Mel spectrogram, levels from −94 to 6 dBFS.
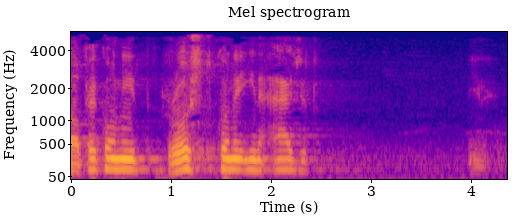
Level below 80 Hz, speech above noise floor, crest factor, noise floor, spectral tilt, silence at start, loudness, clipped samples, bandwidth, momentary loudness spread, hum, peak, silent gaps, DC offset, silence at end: -54 dBFS; 35 dB; 18 dB; -54 dBFS; -8.5 dB/octave; 0 s; -20 LUFS; under 0.1%; 5.4 kHz; 23 LU; none; -4 dBFS; none; under 0.1%; 0.2 s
